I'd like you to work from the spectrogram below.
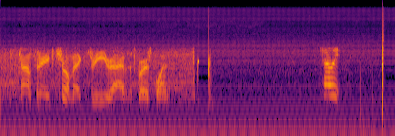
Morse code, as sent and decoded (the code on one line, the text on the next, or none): none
